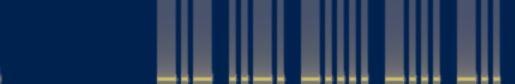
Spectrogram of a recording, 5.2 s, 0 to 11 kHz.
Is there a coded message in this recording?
Yes: Morse code from 1.6 to 5.0 s, heard as a keyed tone, about 21 wpm, 700 Hz. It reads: KF6BD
